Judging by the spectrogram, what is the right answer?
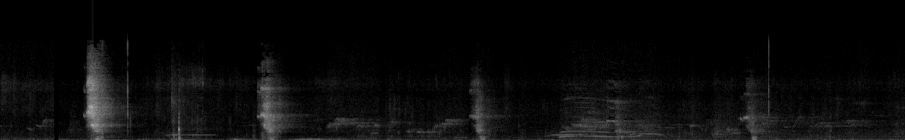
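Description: Short, sharp animal calls, five of them spread over several seconds, the first about a second in the loudest, with fainter chirping in between.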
